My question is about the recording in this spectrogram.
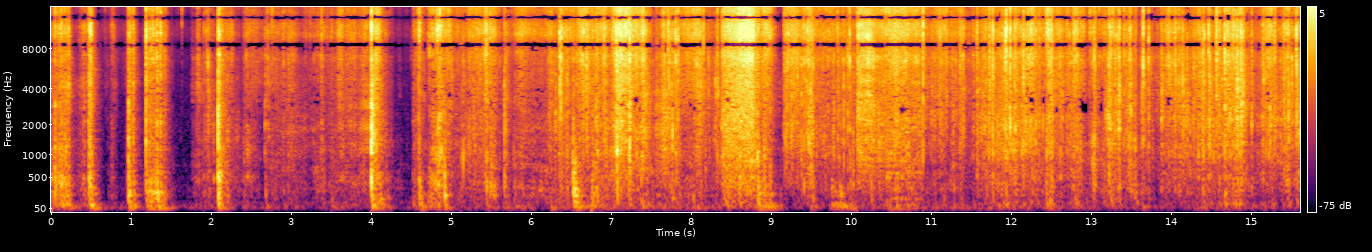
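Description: Cardboard shipping box being opened: a blade slitting the packing tape with a few sharp clicks and scrapes, then the crinkling, rustling and tearing of brown kraft packing paper as the wrapped bundle is lifted out and unwrapped.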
